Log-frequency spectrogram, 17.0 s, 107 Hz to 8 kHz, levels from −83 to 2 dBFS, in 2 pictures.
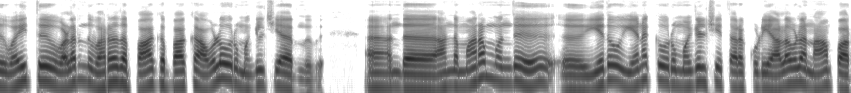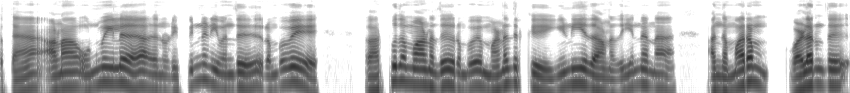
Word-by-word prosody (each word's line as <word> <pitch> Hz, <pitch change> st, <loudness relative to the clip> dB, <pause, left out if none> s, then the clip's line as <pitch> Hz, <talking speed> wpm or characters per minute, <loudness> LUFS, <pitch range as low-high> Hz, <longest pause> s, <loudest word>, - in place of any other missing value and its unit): வைத்து 185 Hz, +3 st, +1 dB, 0.2 s
வளர்ந்து 175 Hz, +4 st, +1 dB
வர்றத 175 Hz, +3 st, +4 dB, 0.2 s
பாக்க 160 Hz, +3 st, +3 dB
பாக்க 150 Hz, -1 st, +3 dB
அவ்ளோ 210 Hz, +11 st, +3 dB
ஒரு 165 Hz, -, -3 dB
மகிழ்ச்சியா 150 Hz, 0 st, -1 dB
இருந்தது. 95 Hz, -4 st, -11 dB, 0.5 s
அ -, -, +1 dB, 0.2 s
அந்த 140 Hz, -2 st, +1 dB, 0.4 s
அந்த 150 Hz, +2 st, -1 dB
மரம் 215 Hz, +6 st, +2 dB
வந்து 180 Hz, +1 st, -1 dB, 0.5 s
அ -, -, +1 dB, 0.3 s
ஏதோ 195 Hz, +4 st, +1 dB, 0.2 s
எனக்கு 200 Hz, +4 st, -4 dB
ஒரு 165 Hz, -, -1 dB
மகிழ்ச்சிய 175 Hz, +3 st, -2 dB
தரக்கூடிய 140 Hz, -1 st, -1 dB
அளவுல 165 Hz, +5 st, +3 dB
நான் 150 Hz, +2 st, -1 dB
பார்த்தேன், 115 Hz, -3 st, 0 dB, 0.2 s
ஆனா 135 Hz, +3 st, 0 dB, 0.2 s
உண்மையில 175 Hz, +5 st, -1 dB, 0.3 s
அதனுடைய 120 Hz, -3 st, -7 dB
பின்னணி 185 Hz, 0 st, -5 dB
வந்து 135 Hz, +2 st, -1 dB, 0.3 s
ரொம்பவே 165 Hz, +8 st, 0 dB, 0.8 s
அற்புதமானது 165 Hz, -2 st, 0 dB
ரொம்பவே 140 Hz, +4 st, -2 dB
மனதிற்கு 155 Hz, 0 st, -2 dB, 0.3 s
இனியதானது. 125 Hz, -11 st, -1 dB
என்னன்னா, 145 Hz, -5 st, -4 dB, 0.5 s
அந்த 115 Hz, -1 st, -2 dB
மரம் 165 Hz, 0 st, +3 dB, 0.3 s
வளர்ந்து 160 Hz, +6 st, +3 dB
155 Hz, 130 wpm, -22 LUFS, 135-175 Hz, 0.8 s, வர்றத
